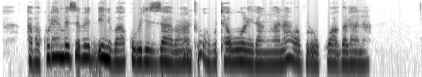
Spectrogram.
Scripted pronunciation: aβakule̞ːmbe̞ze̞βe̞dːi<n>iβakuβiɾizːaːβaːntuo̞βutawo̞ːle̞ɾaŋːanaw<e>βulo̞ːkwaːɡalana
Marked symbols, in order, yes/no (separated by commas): yes, no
